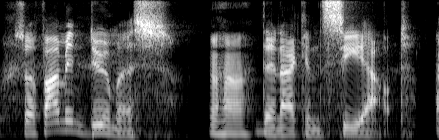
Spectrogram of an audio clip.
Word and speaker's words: Dumas: Go for it, Dumas. I pronounce that. – Oh, yeah. Everybody pronounces it the other way.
